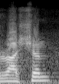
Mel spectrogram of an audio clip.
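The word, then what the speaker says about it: ration: For example in the word राशन TION is pronounced as श। राशन में जो TION है ये श की आवाज़ देता है।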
